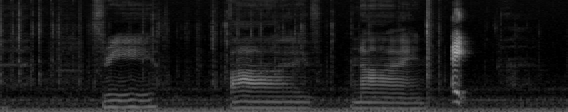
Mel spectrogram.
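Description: Short electronic game tones beep as a code is entered.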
